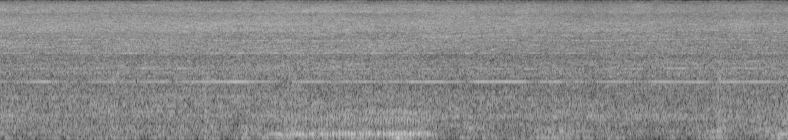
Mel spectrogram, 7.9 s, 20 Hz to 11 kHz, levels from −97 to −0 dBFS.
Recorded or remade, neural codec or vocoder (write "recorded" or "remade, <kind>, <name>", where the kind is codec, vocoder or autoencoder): recorded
